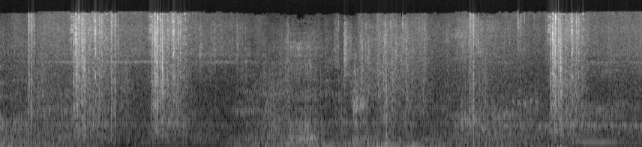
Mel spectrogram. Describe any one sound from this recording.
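Short soft clicks and chimes sound as items are picked up.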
